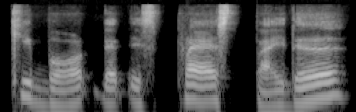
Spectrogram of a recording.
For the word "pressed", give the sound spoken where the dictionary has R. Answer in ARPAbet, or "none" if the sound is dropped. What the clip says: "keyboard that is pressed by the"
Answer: L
